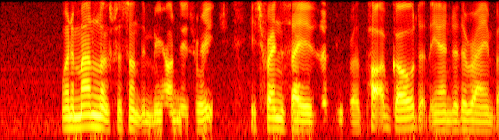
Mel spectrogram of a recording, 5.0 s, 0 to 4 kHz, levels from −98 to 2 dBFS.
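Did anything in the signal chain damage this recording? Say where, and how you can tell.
Yes, in call processing. The speech dips from 1.58 to 2.27 s, by about 15 dB, and from 3.13 to 3.53 s, by about 20 dB. This is likely speech suppressed in double talk. The echo canceller mistook the talker for echo and turned it down.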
